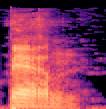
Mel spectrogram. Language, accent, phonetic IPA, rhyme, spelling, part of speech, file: German, Switzerland, [bɛʁn], -ɛʁn, Bern, proper noun, De-Bern.ogg
- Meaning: 1. Bern (the capital city of Switzerland; the capital city of Bern canton) 2. Bern (a canton of Switzerland)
